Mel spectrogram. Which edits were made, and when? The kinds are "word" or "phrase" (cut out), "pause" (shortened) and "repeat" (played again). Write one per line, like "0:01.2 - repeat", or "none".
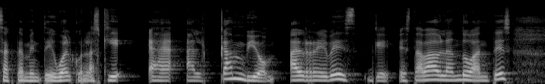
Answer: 0:01.0 - word
0:01.4 - pause
0:02.9 - word
0:03.7 - word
